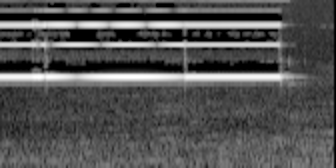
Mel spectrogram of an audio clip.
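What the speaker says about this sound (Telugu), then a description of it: "ఇక్కడ ఫైర్ ఆన్ చేస్తే మీరు చూడండి బజర్ సౌండ్ అనేది వస్తుంది" A buzzer on a school science project's IR flame sensor, set off by a lighter flame, sounds as a loud, continuous high-pitched electronic tone for about two seconds before cutting off.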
